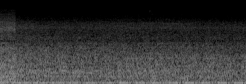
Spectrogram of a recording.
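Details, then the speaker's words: 1980 Cadillac Coupe DeVille, 6.0 L 368 V8, warmed up and idling just after an oil and filter change (Valvoline VR-1 10W-30, Wix filter), oil pressure light out; steady deep idle, no ticking or knocking, normal. "Okay, just gonna let her run. I'm gonna listen to it, make sure she's happy."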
